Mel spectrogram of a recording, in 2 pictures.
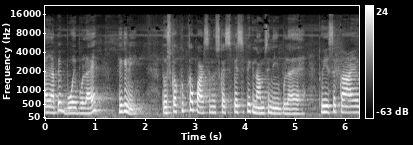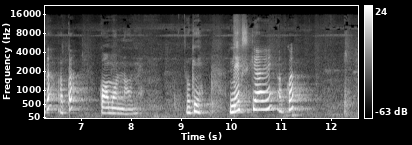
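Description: A young woman speaks calmly close to a microphone, explaining.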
